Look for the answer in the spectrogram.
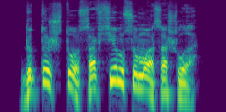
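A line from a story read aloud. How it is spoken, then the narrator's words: Angry shout. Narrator (Russian): Сердито прикрикнул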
